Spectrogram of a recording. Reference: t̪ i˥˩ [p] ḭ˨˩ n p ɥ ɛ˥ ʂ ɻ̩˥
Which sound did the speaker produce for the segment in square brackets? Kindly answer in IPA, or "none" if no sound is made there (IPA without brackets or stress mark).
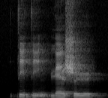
t̪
